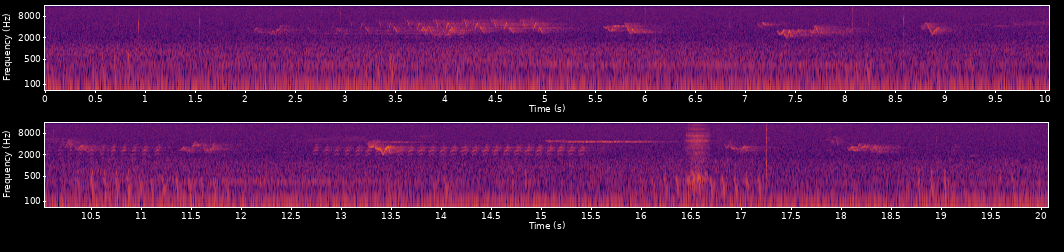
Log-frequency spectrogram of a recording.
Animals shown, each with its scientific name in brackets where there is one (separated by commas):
Ovenbird (Seiurus aurocapilla), Red-eyed Vireo (Vireo olivaceus), Red-breasted Nuthatch (Sitta canadensis), Broad-winged Hawk (Buteo platypterus)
